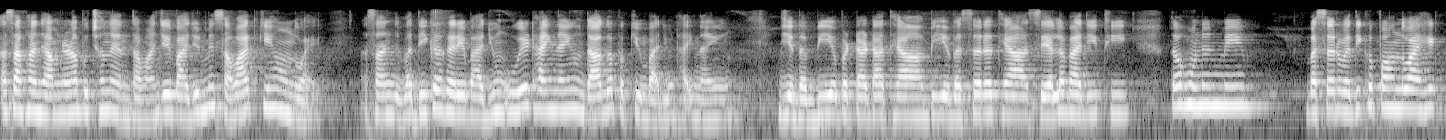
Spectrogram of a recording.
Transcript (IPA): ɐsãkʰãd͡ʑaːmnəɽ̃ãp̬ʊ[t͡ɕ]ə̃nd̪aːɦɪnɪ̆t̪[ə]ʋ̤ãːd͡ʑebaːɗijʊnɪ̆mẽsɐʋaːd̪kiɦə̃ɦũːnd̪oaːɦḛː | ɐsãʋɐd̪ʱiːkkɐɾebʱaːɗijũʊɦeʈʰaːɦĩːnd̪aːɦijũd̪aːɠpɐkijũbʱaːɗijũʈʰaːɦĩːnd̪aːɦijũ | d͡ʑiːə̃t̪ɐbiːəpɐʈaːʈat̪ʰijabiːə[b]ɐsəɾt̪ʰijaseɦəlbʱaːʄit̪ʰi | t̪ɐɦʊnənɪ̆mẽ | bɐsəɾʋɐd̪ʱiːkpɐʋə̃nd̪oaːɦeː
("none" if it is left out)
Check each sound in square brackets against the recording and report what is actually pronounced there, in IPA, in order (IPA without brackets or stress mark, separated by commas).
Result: t͡ɕʰ, ɐ, b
